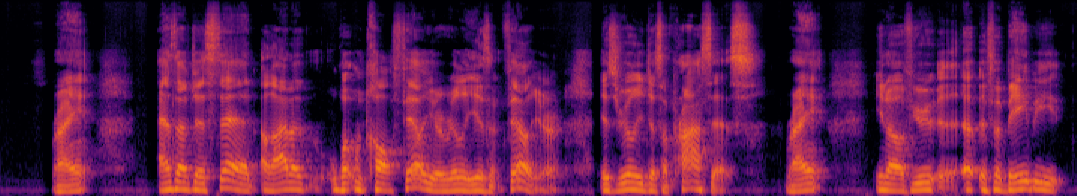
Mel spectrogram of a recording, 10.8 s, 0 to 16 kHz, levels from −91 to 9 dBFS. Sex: male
